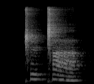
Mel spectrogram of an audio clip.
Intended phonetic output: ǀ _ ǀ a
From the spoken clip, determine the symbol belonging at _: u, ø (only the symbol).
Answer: ø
